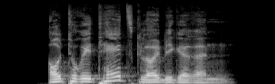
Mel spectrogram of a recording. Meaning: inflection of autoritätsgläubig: 1. strong genitive masculine/neuter singular comparative degree 2. weak/mixed genitive/dative all-gender singular comparative degree
- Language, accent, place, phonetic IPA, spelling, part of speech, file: German, Germany, Berlin, [aʊ̯toʁiˈtɛːt͡sˌɡlɔɪ̯bɪɡəʁən], autoritätsgläubigeren, adjective, De-autoritätsgläubigeren.ogg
